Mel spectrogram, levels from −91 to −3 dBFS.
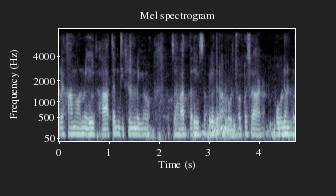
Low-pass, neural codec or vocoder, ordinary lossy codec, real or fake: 7.2 kHz; codec, 24 kHz, 1.5 kbps, HILCodec; none; fake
